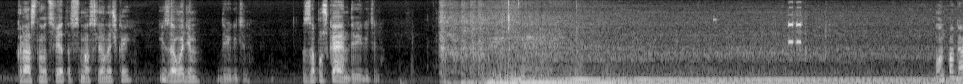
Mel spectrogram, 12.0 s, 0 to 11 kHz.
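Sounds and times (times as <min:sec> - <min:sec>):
car engine idling: 0:05.5 - 0:12.0.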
